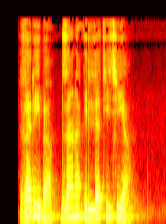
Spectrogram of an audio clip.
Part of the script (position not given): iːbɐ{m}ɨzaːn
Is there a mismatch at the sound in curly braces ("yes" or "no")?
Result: yes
